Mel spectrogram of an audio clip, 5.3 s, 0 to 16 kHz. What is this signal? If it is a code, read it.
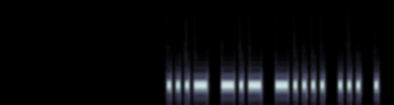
Morse code, heard as a keyed tone, about 20 wpm, 700 Hz. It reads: VK6SE
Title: DXCC-100 Call Signs - 5 Characters - 20wpm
